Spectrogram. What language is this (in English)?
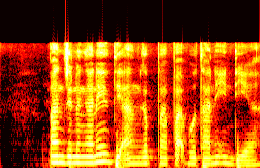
Javanese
